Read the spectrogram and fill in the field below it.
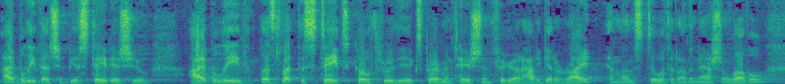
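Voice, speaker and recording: A man with an American accent talks at a very fast pace, at a medium pitch with monotone, flat intonation. Noticeable background noise runs under his voice. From Colorado. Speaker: congressional candidate, former congressman. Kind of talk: candidate forum. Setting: college hall with audience.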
